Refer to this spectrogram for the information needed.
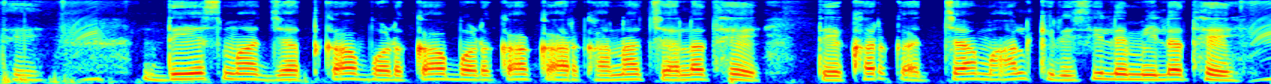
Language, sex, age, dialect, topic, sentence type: Chhattisgarhi, male, 18-24, Eastern, agriculture, statement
